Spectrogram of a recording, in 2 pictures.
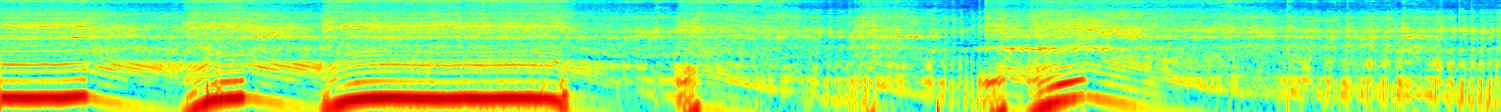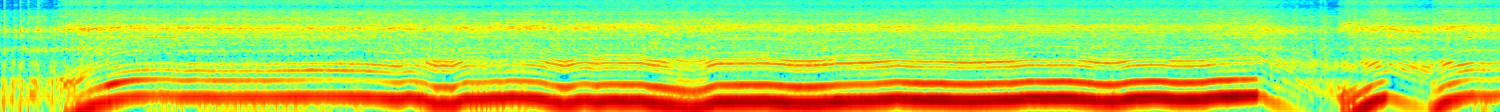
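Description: Chainsaw revved and let back to idle several times, then held at full throttle for about ten seconds with small dips in pitch as it cuts into hard maple log wood. It drops back to idle and blips again near the end.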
